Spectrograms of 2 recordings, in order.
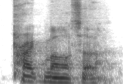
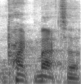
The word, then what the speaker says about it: Pragmata: It's called Pragmata or Pragmata, sorry, is how they say it.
